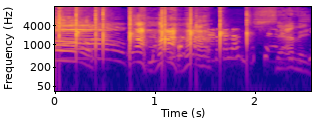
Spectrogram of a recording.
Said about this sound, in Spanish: Gracias, otro aplauso.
